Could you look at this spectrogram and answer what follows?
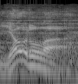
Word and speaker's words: Yoda: Chi eat your food how far away is Yoda will it take us long to get there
